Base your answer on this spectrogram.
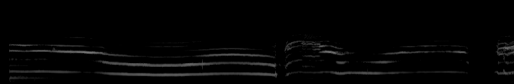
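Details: Thai cats, the tom Osman and the albino female Pink Panther, raised together and play-fighting over the New Year holidays; a long, drawn-out harmonic meow sags slowly and levels off for nearly three seconds, then a shorter cry rises and falls.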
